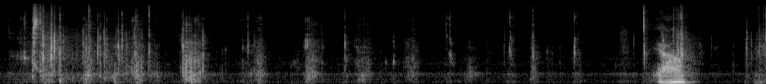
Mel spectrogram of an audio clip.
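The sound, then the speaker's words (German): Potato chips crunch as they are bitten and chewed from a small cinema-size bag; many sharp, irregular crackling bites with short pauses between them, ending in one louder, longer burst. “ich esse hier einfach noch so einen Chip”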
